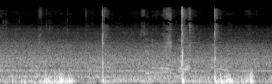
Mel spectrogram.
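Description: A volleyball struck by hands and forearms in a pepper passing drill: sharp slaps of the ball about every second, the loudest near three seconds in. Low rumbling thuds come in between.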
